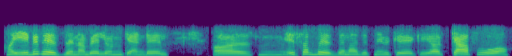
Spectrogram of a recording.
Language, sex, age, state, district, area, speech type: Hindi, female, 30-45, Rajasthan, Jodhpur, rural, conversation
